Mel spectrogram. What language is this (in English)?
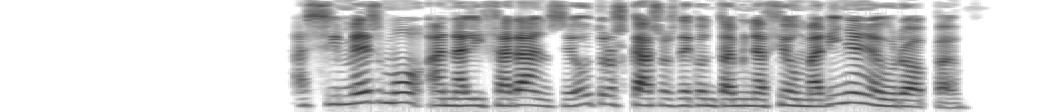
Galician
